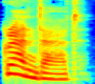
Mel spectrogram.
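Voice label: "grandad", English, British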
